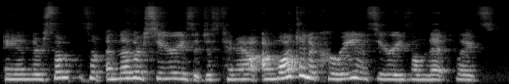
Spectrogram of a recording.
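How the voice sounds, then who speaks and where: With a fairly high voice at normal speed, this woman chats emphatically and casually about movies and series, sharing strong opinions as a review-show panelist. There's a little hiss or hum, and the sound is roomy with echo.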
